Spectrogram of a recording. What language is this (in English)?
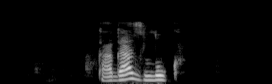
Mari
